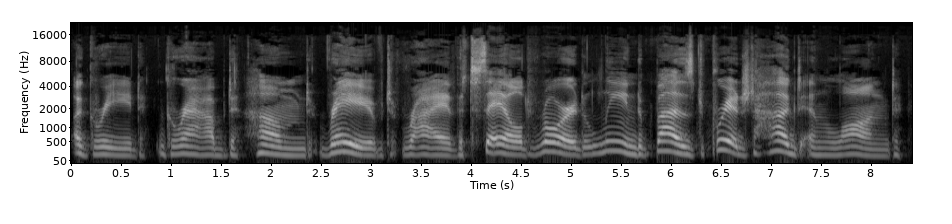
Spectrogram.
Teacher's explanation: That's because usually the ed suffix is just pronounced as a d or t at the end of the last syllable of the word it gets suffixed to. It's pronounced as a d when the base word ends in a vowel or a voiced consonant.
